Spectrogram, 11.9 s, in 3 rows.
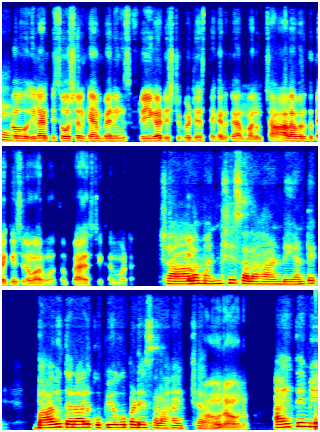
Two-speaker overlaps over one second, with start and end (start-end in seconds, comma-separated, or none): none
